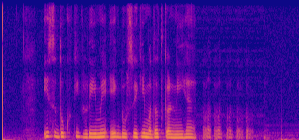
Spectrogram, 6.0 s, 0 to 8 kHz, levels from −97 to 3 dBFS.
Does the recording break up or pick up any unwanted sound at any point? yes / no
yes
